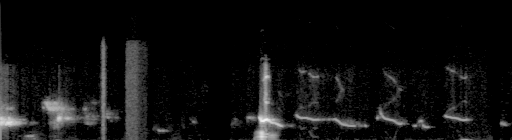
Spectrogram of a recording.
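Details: Bahama Oriole of unknown sex sings a few short, high whistled notes, then thin, faint, falling slurred whistles, broken by a single sharp knock midway; both sexes of this species sing.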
